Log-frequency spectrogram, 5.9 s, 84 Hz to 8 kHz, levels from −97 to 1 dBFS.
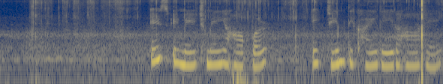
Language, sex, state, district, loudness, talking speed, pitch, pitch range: Hindi, female, Rajasthan, Jaipur, -27 LUFS, 110 wpm, 245 Hz, 235-265 Hz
